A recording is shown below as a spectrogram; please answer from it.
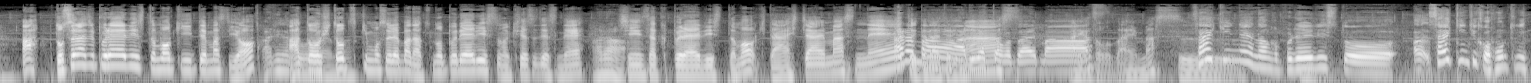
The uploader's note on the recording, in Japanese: パーキング収録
